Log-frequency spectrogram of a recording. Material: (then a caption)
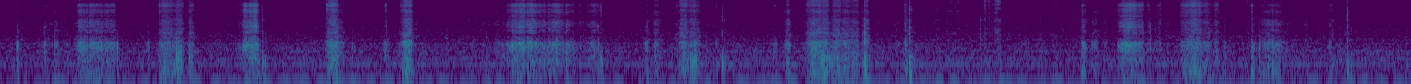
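Paper. The tip of a blue plastic ballpoint pen, held in the fingers, writes on a thin grid-printed paper calligraphy practice sheet lying flat on a desk. About a dozen short, bright scratching strokes come in quick bursts over a faint steady low hum, each stopping dry with no ring.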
